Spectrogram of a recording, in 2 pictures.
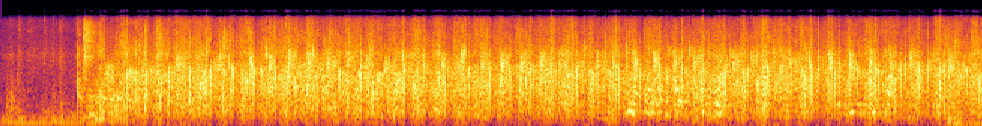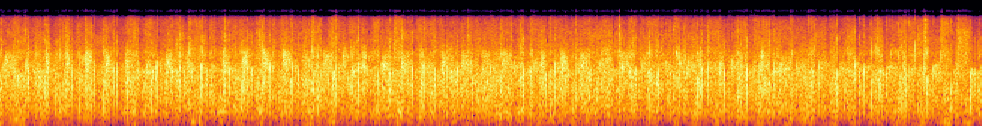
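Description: A small crowd claps and applauds steadily.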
